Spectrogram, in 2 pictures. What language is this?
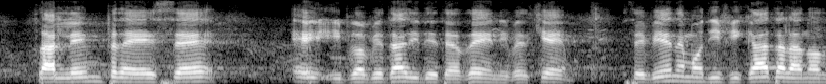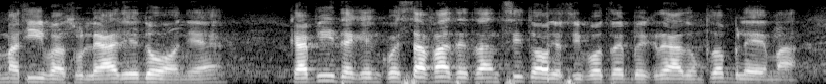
Italian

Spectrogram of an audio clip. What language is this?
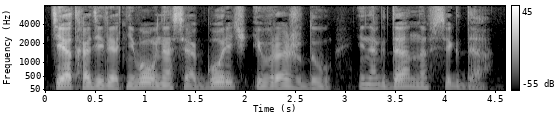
Russian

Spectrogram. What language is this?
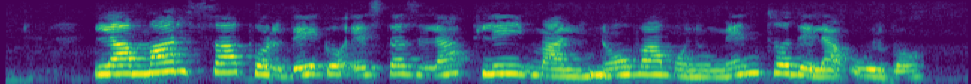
Esperanto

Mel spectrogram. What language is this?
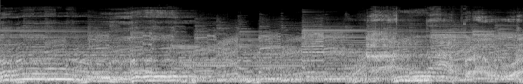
Russian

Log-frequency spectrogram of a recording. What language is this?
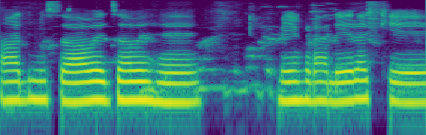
Rajasthani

